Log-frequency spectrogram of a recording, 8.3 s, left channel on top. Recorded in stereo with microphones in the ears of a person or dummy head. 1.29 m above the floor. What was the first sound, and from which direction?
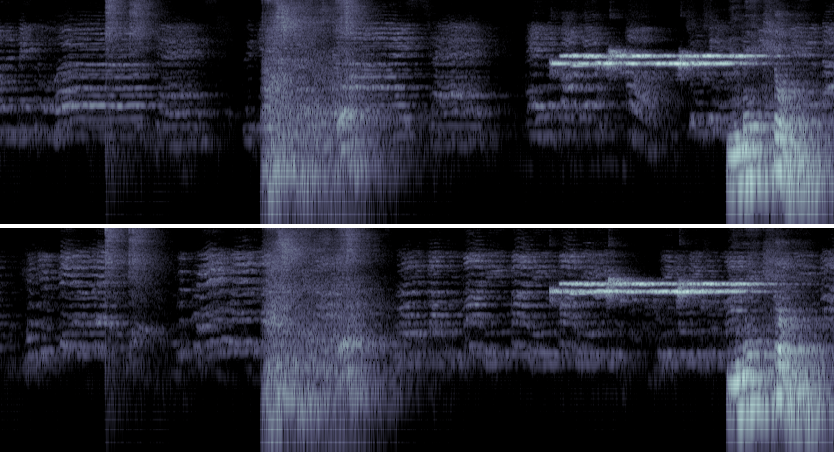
A dropped coin, 20° right (ahead or behind).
